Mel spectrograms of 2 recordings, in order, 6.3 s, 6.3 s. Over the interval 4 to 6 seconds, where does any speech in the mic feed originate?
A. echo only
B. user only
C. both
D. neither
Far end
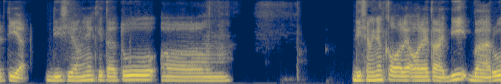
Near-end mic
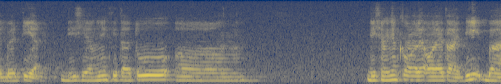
A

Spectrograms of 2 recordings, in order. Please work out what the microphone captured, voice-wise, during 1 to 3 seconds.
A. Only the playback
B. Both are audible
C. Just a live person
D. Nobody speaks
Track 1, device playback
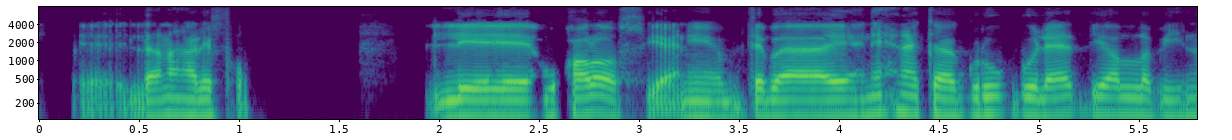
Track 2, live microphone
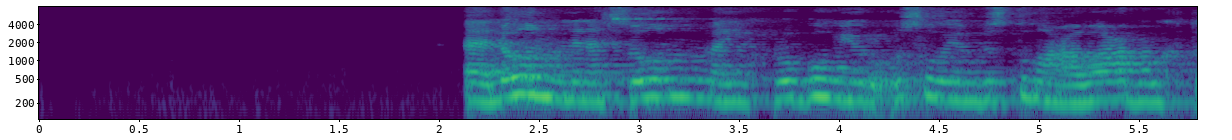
C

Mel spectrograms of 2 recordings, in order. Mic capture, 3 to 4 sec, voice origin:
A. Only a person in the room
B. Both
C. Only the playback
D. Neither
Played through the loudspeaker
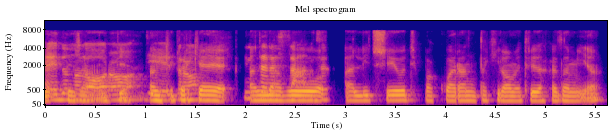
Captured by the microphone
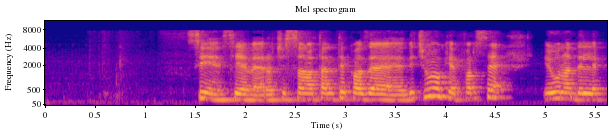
A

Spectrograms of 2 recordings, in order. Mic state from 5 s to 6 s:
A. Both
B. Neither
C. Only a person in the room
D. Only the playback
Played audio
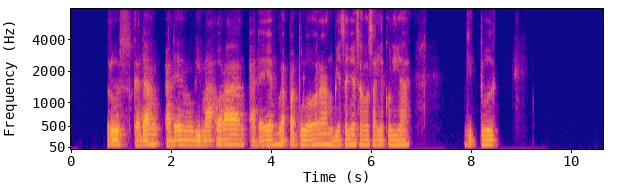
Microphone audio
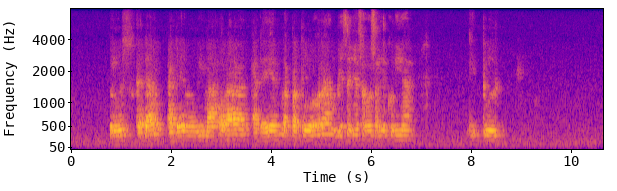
D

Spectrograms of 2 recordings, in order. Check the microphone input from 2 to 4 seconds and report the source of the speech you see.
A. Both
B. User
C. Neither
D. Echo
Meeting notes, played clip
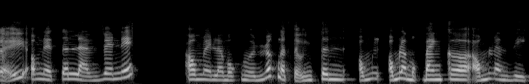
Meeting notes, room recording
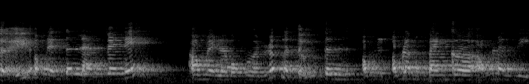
D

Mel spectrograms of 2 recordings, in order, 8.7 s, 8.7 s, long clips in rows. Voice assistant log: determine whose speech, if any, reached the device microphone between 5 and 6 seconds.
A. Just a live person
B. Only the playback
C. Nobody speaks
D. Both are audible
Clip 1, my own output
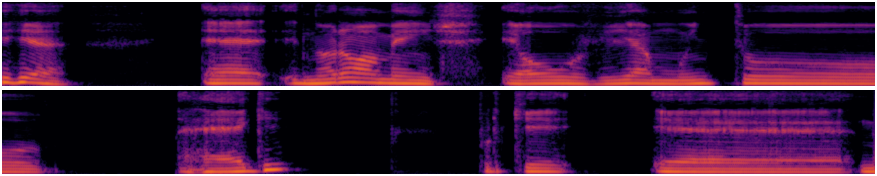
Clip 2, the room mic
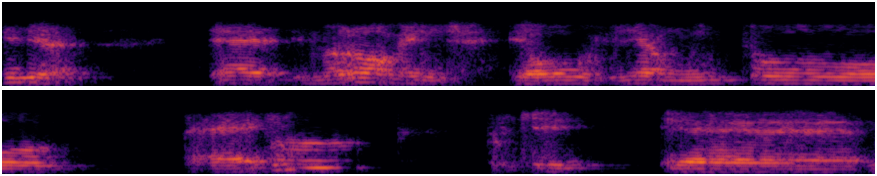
D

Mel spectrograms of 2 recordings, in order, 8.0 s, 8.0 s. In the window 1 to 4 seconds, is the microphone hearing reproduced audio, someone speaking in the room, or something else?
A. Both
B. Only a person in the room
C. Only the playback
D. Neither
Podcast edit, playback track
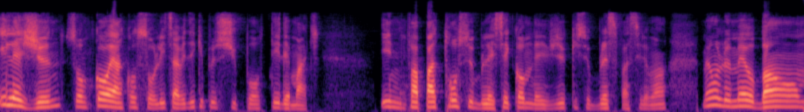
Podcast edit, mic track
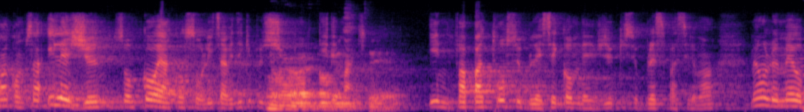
A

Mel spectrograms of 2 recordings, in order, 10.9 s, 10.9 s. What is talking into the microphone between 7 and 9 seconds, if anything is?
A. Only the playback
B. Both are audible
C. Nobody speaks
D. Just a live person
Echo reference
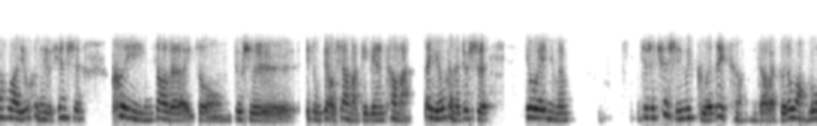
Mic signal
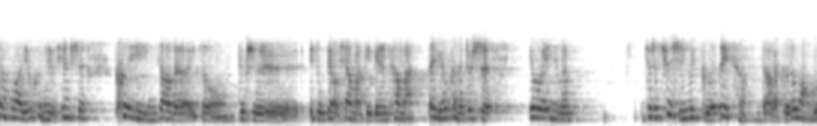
A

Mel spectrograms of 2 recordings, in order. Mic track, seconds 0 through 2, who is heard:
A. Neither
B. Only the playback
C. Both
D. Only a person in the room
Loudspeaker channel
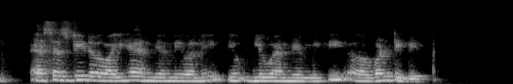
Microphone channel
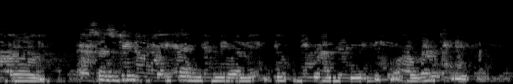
B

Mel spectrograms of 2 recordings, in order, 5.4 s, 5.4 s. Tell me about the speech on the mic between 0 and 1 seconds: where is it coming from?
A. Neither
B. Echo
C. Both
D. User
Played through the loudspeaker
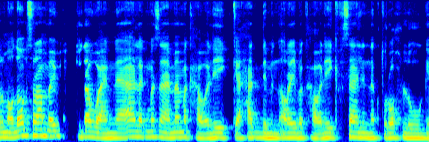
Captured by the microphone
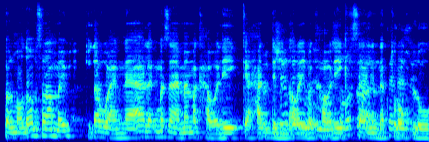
B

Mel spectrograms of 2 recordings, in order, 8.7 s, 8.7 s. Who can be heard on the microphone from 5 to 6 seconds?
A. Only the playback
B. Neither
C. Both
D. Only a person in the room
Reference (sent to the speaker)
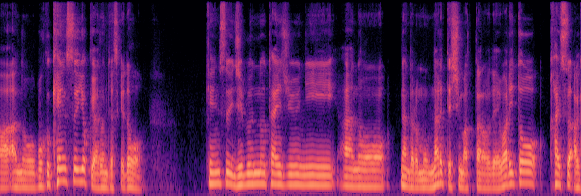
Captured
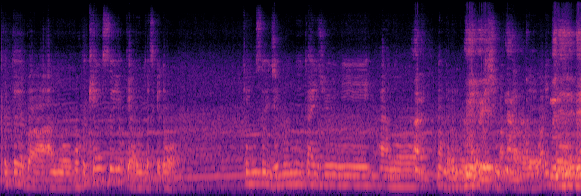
A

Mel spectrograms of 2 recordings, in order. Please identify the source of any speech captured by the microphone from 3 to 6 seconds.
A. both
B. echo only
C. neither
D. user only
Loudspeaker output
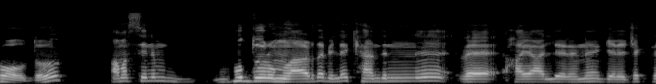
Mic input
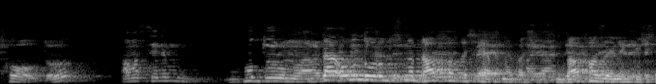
A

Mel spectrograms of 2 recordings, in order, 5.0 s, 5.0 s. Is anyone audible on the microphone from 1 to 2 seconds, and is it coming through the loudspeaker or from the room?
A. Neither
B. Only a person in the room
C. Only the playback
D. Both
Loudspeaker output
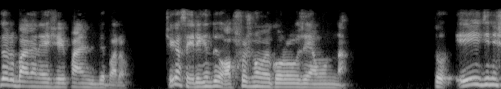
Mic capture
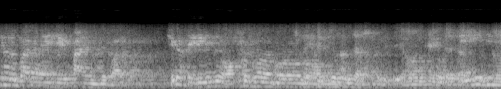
C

